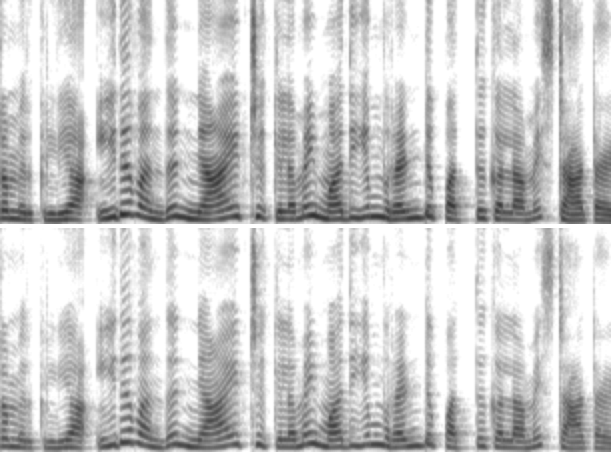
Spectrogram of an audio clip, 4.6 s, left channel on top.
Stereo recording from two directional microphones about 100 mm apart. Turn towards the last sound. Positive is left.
turn(degrees=30)  # may be behind; listen again after turning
